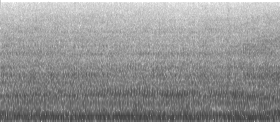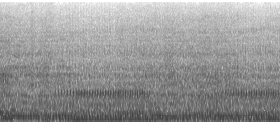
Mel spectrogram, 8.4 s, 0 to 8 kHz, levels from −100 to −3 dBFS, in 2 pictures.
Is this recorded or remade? remade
